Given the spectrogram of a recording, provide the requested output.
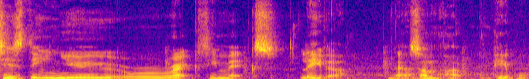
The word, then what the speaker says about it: Lieva: Right, this is the new Rexy Mix lever. Now, some people pronounce it lever. It's L E I V A, I think, spelled. But um most of the people on YouTube are pronouncing it as lever.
